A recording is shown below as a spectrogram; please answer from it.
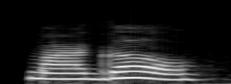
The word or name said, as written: margaux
